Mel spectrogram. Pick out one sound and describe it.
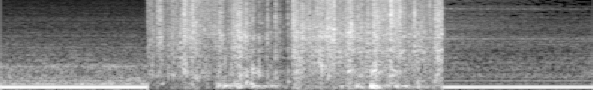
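Potato chunks slide and tumble into a pan.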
